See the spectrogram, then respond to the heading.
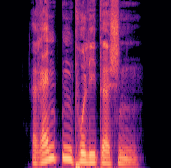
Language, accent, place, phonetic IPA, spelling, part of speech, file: German, Germany, Berlin, [ˈʁɛntn̩poˌliːtɪʃn̩], rentenpolitischen, adjective, De-rentenpolitischen.ogg
- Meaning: inflection of rentenpolitisch: 1. strong genitive masculine/neuter singular 2. weak/mixed genitive/dative all-gender singular 3. strong/weak/mixed accusative masculine singular 4. strong dative plural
